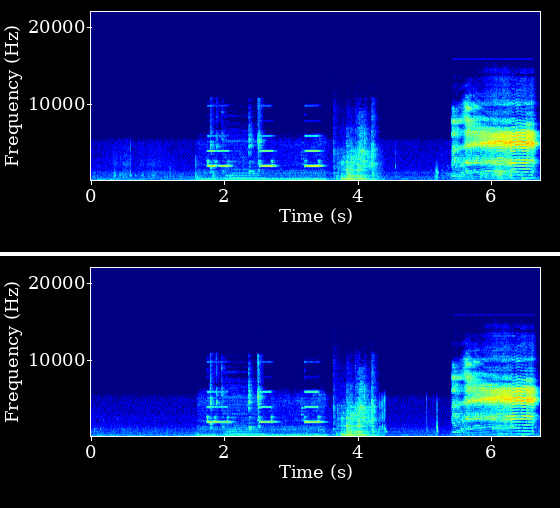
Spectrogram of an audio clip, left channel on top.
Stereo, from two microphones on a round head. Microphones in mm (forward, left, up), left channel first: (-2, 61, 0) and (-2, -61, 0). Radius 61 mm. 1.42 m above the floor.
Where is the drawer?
10° right (ahead or behind), 0.6 m.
